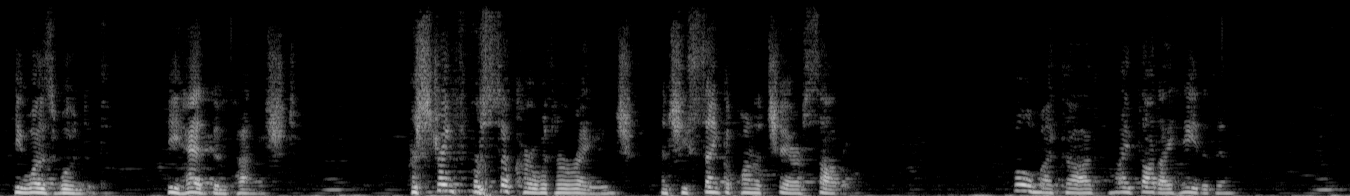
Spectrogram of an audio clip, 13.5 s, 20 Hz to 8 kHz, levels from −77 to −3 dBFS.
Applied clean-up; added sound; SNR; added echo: classical method WPE with log-MMSE.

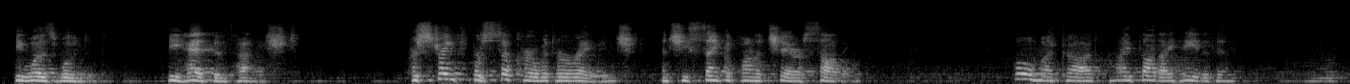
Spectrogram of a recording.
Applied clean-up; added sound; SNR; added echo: neural separator model SepFormer DNS4.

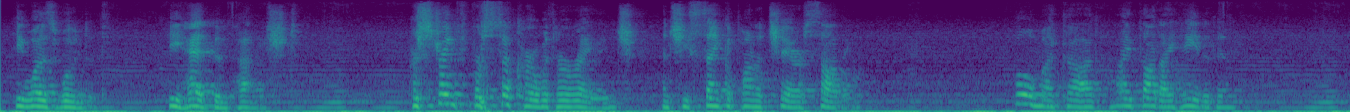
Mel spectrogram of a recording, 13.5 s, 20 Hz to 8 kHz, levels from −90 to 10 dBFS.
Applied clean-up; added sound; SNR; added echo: none; Buzz; -2 dB; reverberation time 0.7 s.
